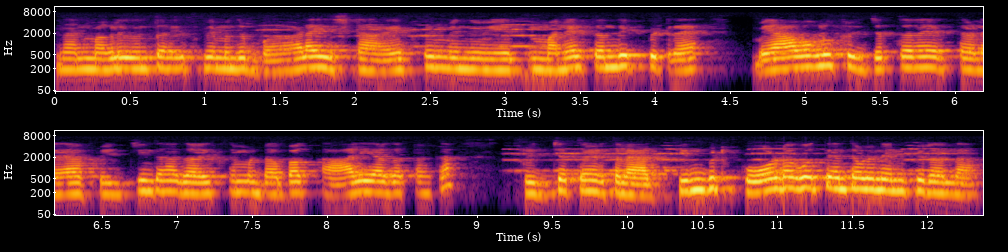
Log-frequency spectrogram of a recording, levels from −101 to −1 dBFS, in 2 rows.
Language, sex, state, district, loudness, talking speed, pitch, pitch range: Kannada, female, Karnataka, Shimoga, -15 LUFS, 175 wpm, 205 Hz, 190-225 Hz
